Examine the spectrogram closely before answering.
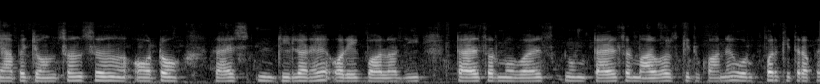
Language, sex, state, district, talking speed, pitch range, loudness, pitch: Hindi, male, Bihar, West Champaran, 185 wpm, 160-175 Hz, -20 LUFS, 165 Hz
